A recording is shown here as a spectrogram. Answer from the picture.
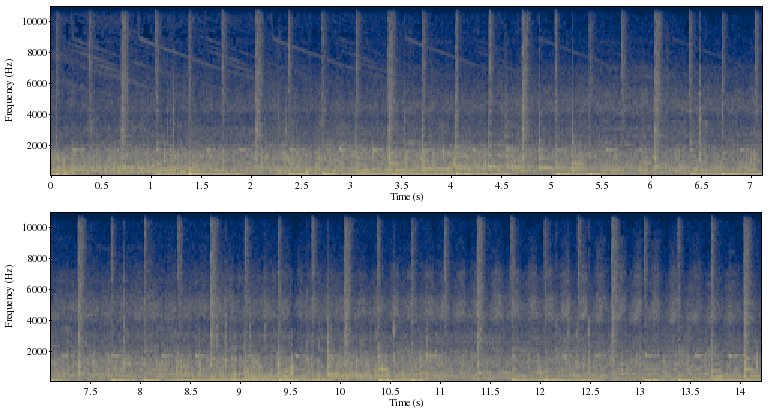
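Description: Background music with a steady beat and a repeating bass line, over the rolling rumble of mountain bike tyres on a gravel dirt trail.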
